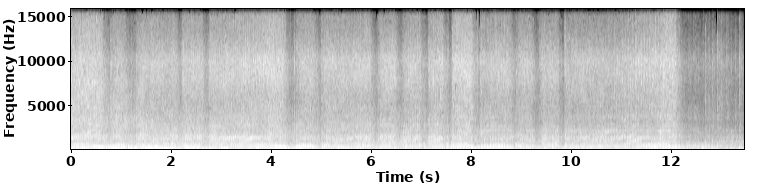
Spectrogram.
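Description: Car engine revving hard as the car circles on the wooden plank wall of a well of death, its pitch rising and falling over and over. About twelve seconds in the sound drops off as the car comes down to the floor.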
